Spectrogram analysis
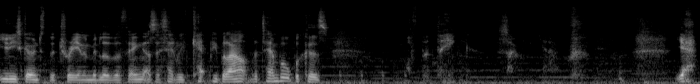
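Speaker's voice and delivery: whispered, very quiet, barely audible. Giving directions into the tree and explaining the temple was kept closed, whispering. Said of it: "I don't know why I'm whispering".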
